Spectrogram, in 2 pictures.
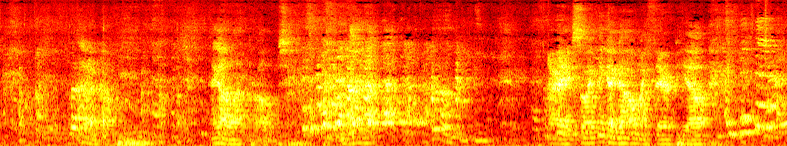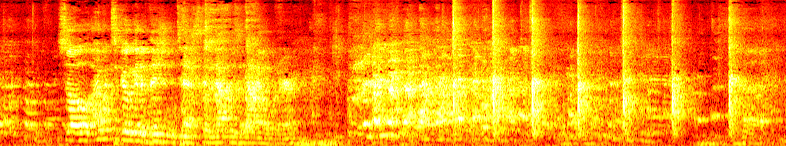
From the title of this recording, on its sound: Live at the Ice House - 2-24-17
